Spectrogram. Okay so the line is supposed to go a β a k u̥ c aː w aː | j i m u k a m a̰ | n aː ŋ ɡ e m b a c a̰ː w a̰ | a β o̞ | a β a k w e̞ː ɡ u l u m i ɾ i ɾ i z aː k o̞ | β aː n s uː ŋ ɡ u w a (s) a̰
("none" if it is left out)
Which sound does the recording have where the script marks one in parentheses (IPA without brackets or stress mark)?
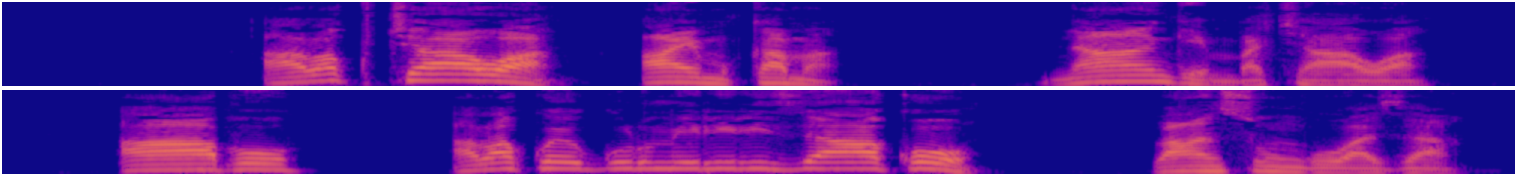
z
